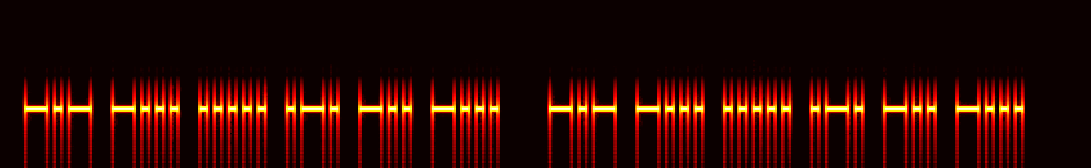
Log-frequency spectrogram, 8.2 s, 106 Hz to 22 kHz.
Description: Morse code, heard as a keyed tone, about 22 wpm, 700 Hz. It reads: KB5RDB KB5RDB
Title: USA Call Signs Repeated 3x 22wpm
